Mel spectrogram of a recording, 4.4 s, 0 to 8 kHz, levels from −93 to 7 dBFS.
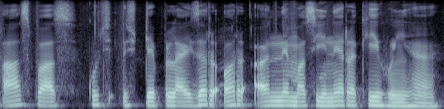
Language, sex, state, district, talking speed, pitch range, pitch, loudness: Hindi, male, Jharkhand, Garhwa, 120 wpm, 105-115 Hz, 110 Hz, -16 LUFS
